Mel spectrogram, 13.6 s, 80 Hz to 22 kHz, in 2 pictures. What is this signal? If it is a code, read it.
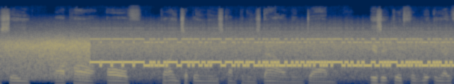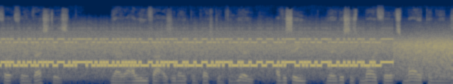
RTTY (45.45 baud, 170 Hz shift), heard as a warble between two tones, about 1040 Hz centre, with radio static and speech in English. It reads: M8MPG DE I6I TNX FER CALL. UR RST 339 339. NAME LEE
